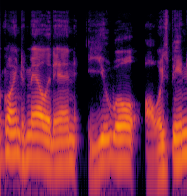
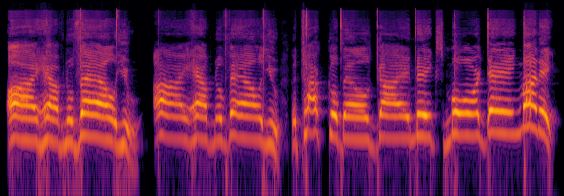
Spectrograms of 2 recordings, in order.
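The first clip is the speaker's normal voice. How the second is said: high, slow, hammered-out words; mounting exasperated chant; drill-like declaration; 9 semitones higher, 5 dB louder, slower than usual. Shown as a demonstration. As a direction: hammer out each word, high and stretched. Leading the mirror chant.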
